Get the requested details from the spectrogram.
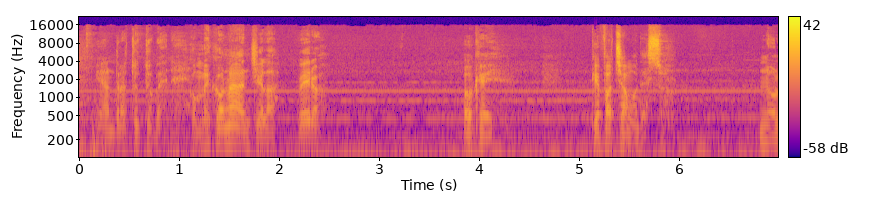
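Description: A young man speaks quietly and tensely nearby.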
